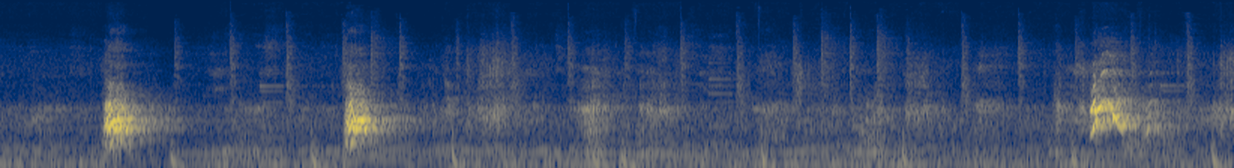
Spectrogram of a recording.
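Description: Dog giving three short play barks while bowing and lunging at a cat: two in the first few seconds and one near the end. Background music runs underneath.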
